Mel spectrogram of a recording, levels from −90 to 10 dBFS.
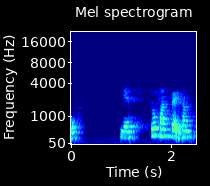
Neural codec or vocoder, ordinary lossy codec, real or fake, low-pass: none; none; real; 3.6 kHz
